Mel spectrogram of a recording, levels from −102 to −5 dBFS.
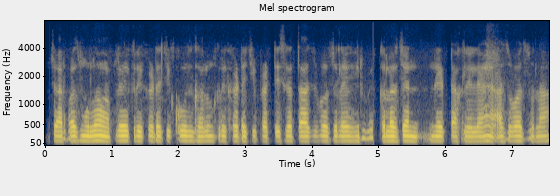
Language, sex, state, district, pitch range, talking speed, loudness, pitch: Marathi, male, Maharashtra, Nagpur, 110-115 Hz, 125 wpm, -20 LUFS, 115 Hz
